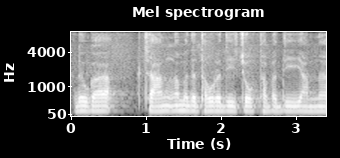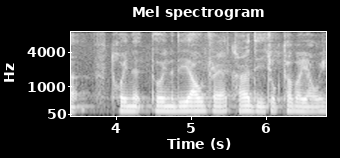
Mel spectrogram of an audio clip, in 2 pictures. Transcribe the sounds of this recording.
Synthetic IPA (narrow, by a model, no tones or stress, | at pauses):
ɐduɡɐ | d͡ʒaŋɐmɐdɐtʰɐwɾɐdit͡ʃok̚tʰɐbɐdijamnɐ | tʰojtʰojnɐdijawdɾekʰɐɾɐdit͡ʃok̚tʰɐbɐjawi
